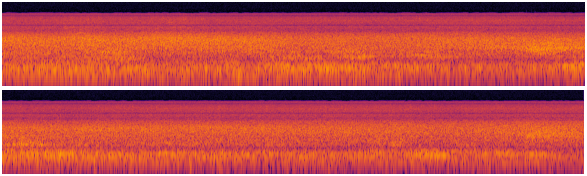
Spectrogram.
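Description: Wind rumbles across a body microphone outdoors.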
